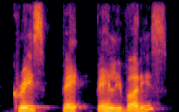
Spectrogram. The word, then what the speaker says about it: Chris Pehlivanis: Is Chris Pehlivanis.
